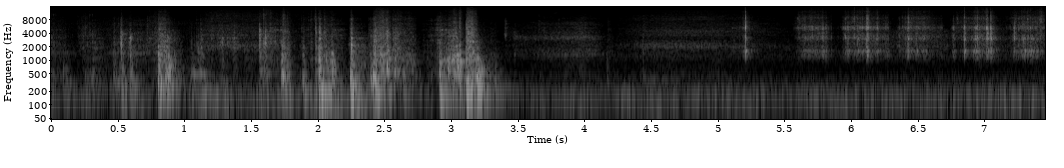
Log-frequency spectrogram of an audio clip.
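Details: Wheel bearing from a 2011 Chevy Cruze, howling while driven, spun by hand: gritty, rasping crunch each turn instead of a smooth spin; worn bearing full of rust and debris.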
